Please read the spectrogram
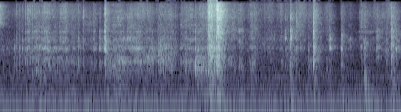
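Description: Cardboard four-pack box of beer cans being opened by hand: scraping and rustling of the cardboard, with a louder tear about halfway through and a few light knocks.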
